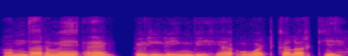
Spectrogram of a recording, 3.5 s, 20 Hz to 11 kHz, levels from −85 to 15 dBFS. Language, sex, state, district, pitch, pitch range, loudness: Hindi, male, Tripura, Unakoti, 125 Hz, 120-125 Hz, -18 LUFS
